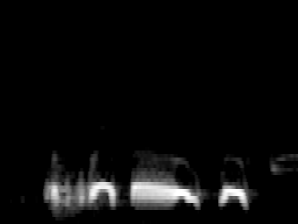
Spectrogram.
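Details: Mellow cooing of a spotted dove, voiced in the 'giọng thổ' style used for luring (chiêu gù). A soft lead-in is followed by a rounded coo, a long trilled purr and a short final hoot. The background is quiet.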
